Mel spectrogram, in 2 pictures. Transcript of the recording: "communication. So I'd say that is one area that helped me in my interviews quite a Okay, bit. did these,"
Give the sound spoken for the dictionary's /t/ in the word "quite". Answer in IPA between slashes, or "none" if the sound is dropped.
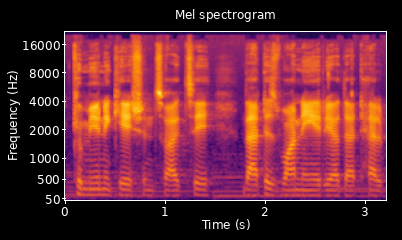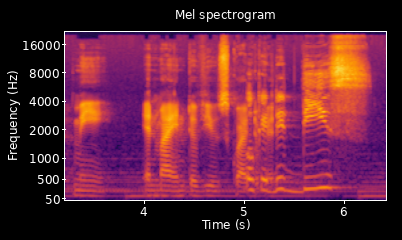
none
